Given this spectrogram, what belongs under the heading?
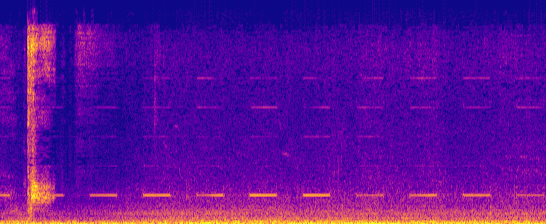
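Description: A car's seatbelt warning chime beeps in a steady, evenly spaced series of short tones over the constant low rumble of the running vehicle.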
